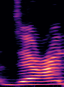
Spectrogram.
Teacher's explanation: عین وسط اور حلق سے ادا ہوگا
